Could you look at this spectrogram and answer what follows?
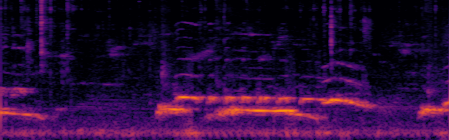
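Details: Zebra dove from the wild, local stock, calling to prompt other doves to sing: soft, drawn-out, hollow coos, one falling and another long and level, separated by short pauses.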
